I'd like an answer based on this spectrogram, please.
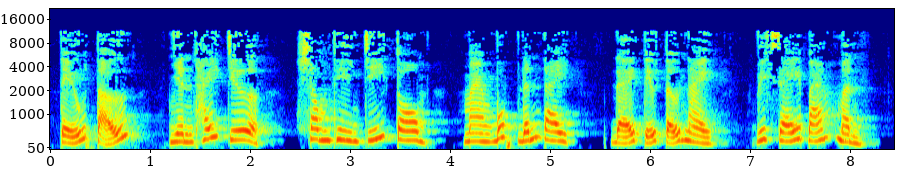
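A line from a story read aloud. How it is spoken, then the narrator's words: Loud triumphant laughter. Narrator (Vietnamese): ngửa mặt lên trời cười to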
